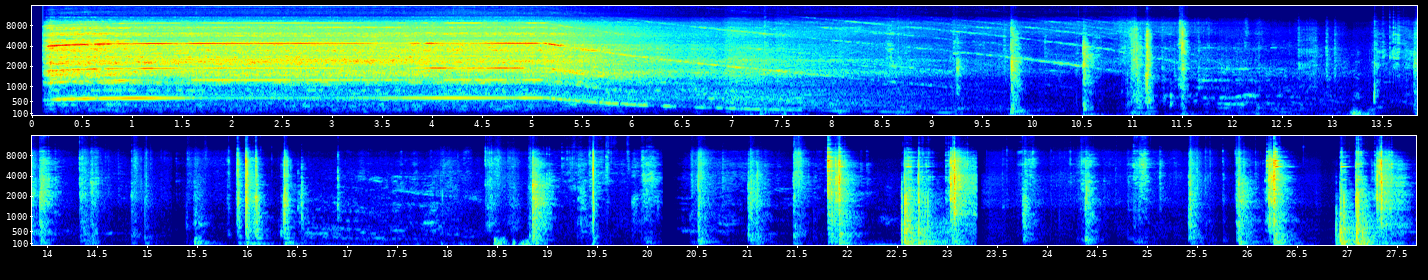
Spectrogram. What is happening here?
I was vacuuming the hallway, then stopped for a minute. I decided to walk to the bedroom windows and opened them to let some fresh air into the room. After that, I closed both bedroom doors so that there would be no air current in the apartment.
